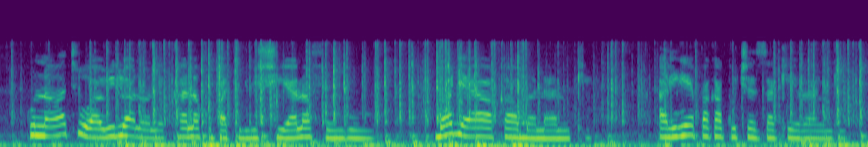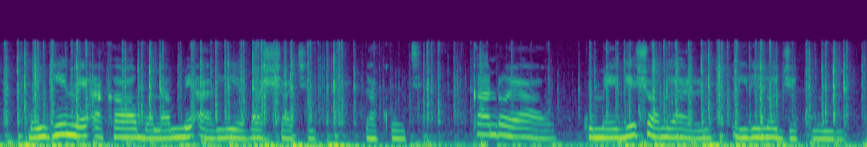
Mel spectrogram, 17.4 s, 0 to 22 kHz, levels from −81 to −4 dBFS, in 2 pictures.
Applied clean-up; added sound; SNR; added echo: none; Computer keyboard; 2 dB; none.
